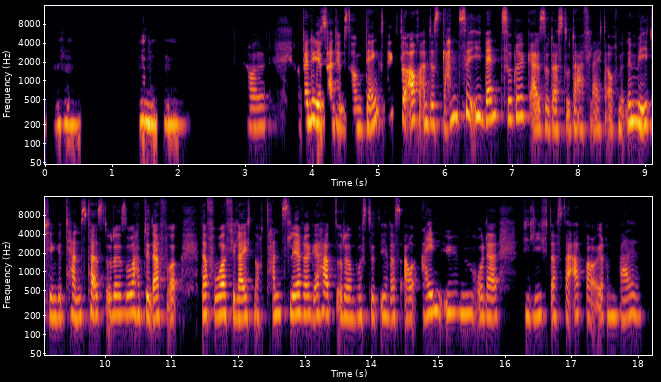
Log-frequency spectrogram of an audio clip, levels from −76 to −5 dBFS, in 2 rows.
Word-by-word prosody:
Mhm. 200 -1 -5 0.9
Mhm. 205 -2 -1 0.9
Toll. 185 0 -4
Und 195 +2 -16
wenn 225 - +6
du 245 - +6
jetzt 210 -1 +6
an - - +6
den 185 -2 -3
Song 175 0 -3
denkst, 195 - 0
denkst - - -2
du - - +5
auch - - +8
an 210 - +1
das 205 0 0
ganze 270 +9 +2
Event 265 +1 +3
zurück, 270 +2 0
also, 185 - +2
dass 170 0 -1
du - - -6
da 170 -1 -3
vielleicht 175 0 -9
auch - - -6
mit 180 - -8
'nem 225 +2 +3
Mädchen 200 0 +1
getanzt 195 0 -1
hast 210 0 +3
oder 210 +1 0
so? 215 +2 +1
Habt 210 -1 -5
ihr 205 - +5
davor 195 +1 +2 0.3
davor 210 0 +4
vielleicht 195 -2 +2
noch 200 -1 -8
Tanzlehrer 215 +1 +1
gehabt, 215 +2 +2
oder 190 -1 -1
musstet 195 0 -8
ihr 205 -1 -4
was 185 +1 -4
au 190 - 0
einüben, 220 +1 -2
oder 195 -2 -1 0.4
wie 200 - -7
lief 200 +2 -7
das 195 0 -6
da - - 0
ab 205 0 -1
bei 195 - -2
eurem 195 0 -5
Ball? 200 +2 -5
205 Hz, 180 wpm, -22 LUFS, 195-215 Hz, 0.9 s, auch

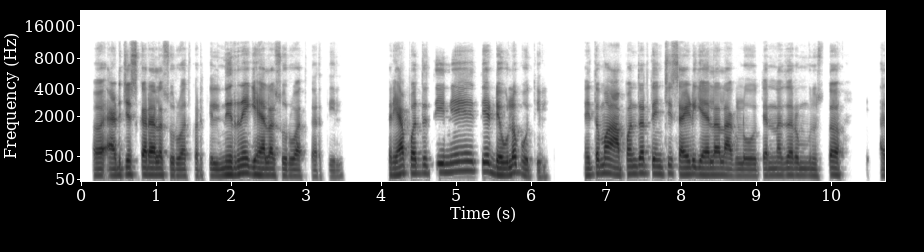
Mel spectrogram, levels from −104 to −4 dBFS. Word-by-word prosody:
अ, 115 - -3
adjust 120 +3 0
करायला 120 -1 +5
सुरुवात 110 -2 -3
करतील. 110 0 -6
निर्णय 125 +4 +3
घ्यायला 120 -3 +3
सुरुवात 110 -1 -2
करतील. 100 -1 -13 0.6
तर - - -4
ह्या 135 +3 +5
पद्धतीने 165 +6 -1
ते 180 - +3
डेव्हलप 125 +5 +3
होतील, 105 -5 -5 0.6
नाहीतर 115 +4 -2
मग 150 +1 +2
आपण 135 0 +2
जर 150 +1 +3
त्यांची 140 +1 -2
साईड 130 -1 +2
घ्यायला 120 -1 +2
लागलो 110 -1 -1
त्यांना 115 +1 -4
जर 120 0 -1
नुसतं 115 +1 -3 0.6
आ - - -3
120 Hz, 150 wpm, -23 LUFS, 115-135 Hz, 0.6 s, करायला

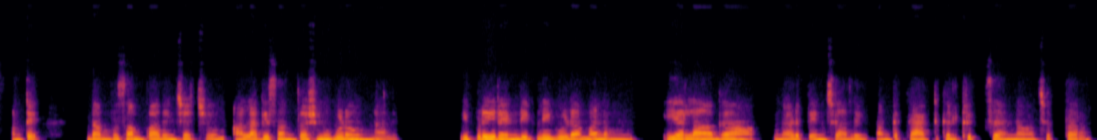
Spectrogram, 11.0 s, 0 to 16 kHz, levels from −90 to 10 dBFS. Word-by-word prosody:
అంటే 195 +5 0 0.6
డబ్బు 195 +1 0
సంపాదించొచ్చు, 215 -2 0 0.3
అలాగే 200 +5 +2
సంతోషము 225 +3 +1
గూడా 235 0 +4
ఉండాలి. 165 -5 -4 0.7
ఇప్పుడు 255 +4 +1
ఈ - - +8
రెండిటిని 240 +5 +3
గూడా 245 0 +4
మనం 220 -2 +1 0.7
ఎలాగా 225 +1 +3 0.5
నడిపించాలి? 200 -1 -2 0.2
అంటే 195 +2 -4
ప్రాక్టికల్ 205 +2 -1
ట్రిప్స్ 220 0 -4
ఏమన్నా 195 0 -1 0.2
చెప్తారా? 185 -2 -5
215 Hz, 105 wpm, -20 LUFS, 195-225 Hz, 0.7 s, ఈ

